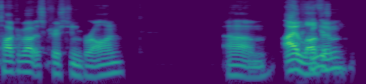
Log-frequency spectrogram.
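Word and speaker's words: Braun: talk about is christian brawn um i love him i think it's brown brown i love by the way it's the despite the way it's spelled yeah yeah i'm gonna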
